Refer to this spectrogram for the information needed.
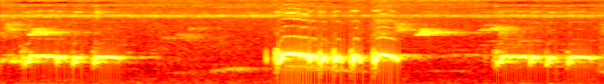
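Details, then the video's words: Zebra dove, a local bird, singing in a lure recording meant to make doves answer: rolling trilled coo phrases, then a louder run of fast stuttering notes, and another trill starting at the end. "Perkutut lokal gacor suara bagus - pancingan perkutut paling jitu"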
